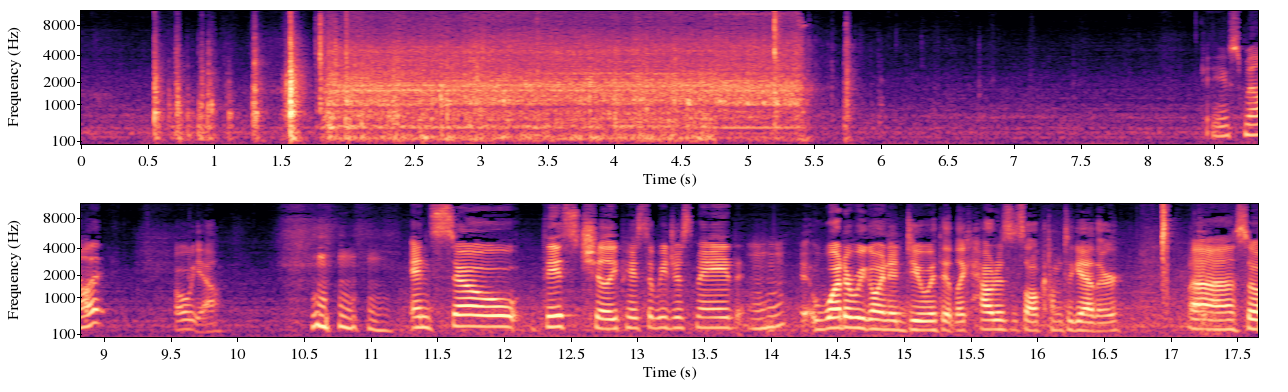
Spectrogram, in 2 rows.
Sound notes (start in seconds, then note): 1.8 whirring; 10.4 laughter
